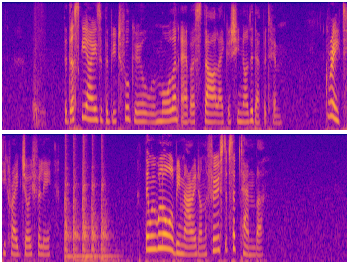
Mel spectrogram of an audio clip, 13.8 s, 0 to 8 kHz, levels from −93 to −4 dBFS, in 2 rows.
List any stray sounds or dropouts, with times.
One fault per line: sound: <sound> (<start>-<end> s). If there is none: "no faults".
sound: whoosh (0.6-0.9 s)
sound: thud (8.1-9.5 s)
